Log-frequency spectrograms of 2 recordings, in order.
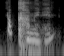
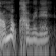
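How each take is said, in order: First: Softer, trailing sulky cat echo; stubborn cat repeats. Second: A lightly voiced sulky cat, a touch softer; mock the cat's flat refusal; stubborn cat voice. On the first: Retold or imitated. Cat repeating its refusal to its owner, softer and sulkier. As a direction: let the cat's refusal fade out. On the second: Stubborn cat refusing to come in at night, lightly voiced. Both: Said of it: "they look at me like that".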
